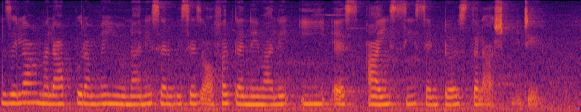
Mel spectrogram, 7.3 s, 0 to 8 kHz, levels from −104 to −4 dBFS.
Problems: constant background noise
